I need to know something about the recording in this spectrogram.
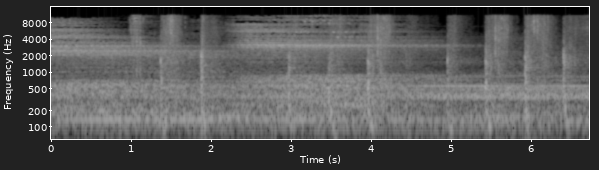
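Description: Footsteps clank on a metal floor.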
